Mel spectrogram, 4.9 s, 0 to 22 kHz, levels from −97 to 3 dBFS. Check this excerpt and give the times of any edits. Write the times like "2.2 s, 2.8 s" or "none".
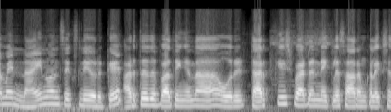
1.6 s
